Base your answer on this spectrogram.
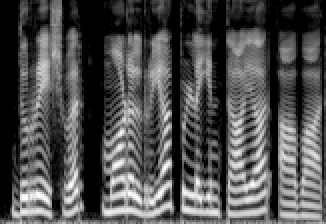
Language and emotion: Tamil, neutral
